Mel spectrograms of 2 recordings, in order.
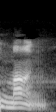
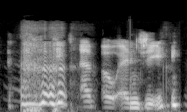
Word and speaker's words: Hmong: But now I know it's silent.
